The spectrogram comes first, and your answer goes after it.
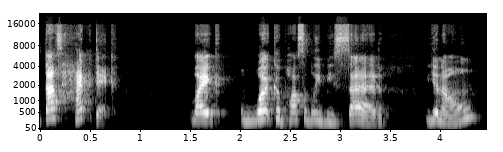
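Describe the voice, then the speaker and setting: She speaks slowly in a fairly bright, animated voice on the high side. It's relaxed livestream chatter where she wanders between topics, reads viewer comments and leans heavily on "like."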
